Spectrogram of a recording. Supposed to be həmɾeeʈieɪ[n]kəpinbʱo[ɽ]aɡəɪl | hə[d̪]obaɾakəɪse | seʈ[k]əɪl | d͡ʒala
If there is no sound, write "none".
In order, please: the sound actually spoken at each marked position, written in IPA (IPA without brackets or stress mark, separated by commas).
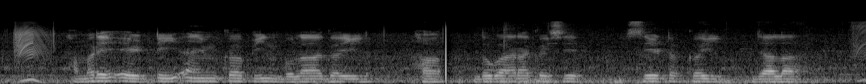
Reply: m, l, d̪, k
